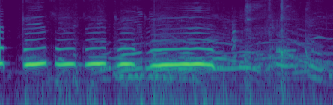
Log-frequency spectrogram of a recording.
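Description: Voices tooting like an elephant: four short high "toots" and then one long held "toooot", followed by a scatter of quieter overlapping toots from children.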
